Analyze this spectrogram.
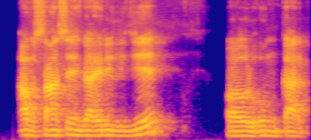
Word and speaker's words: ओंकार: यानी 100% अगर ओंकार का उच्चारण करेंगे तो अ और म के जो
